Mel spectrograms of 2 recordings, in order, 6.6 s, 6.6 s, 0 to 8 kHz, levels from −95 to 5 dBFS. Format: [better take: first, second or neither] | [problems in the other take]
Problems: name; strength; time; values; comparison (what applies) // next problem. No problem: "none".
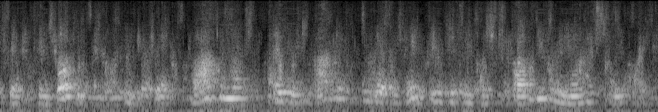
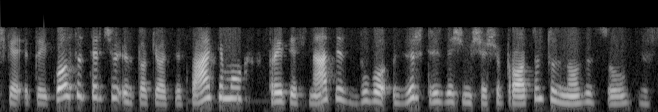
second | noise reduction (neural separator model SepFormer DNS4)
